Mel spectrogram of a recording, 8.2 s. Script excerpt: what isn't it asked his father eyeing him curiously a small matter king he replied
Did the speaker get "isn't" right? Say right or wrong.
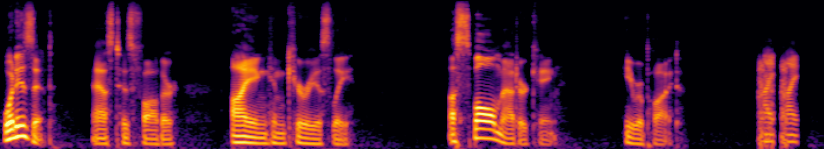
wrong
